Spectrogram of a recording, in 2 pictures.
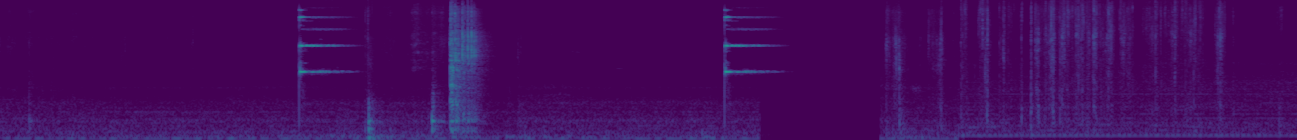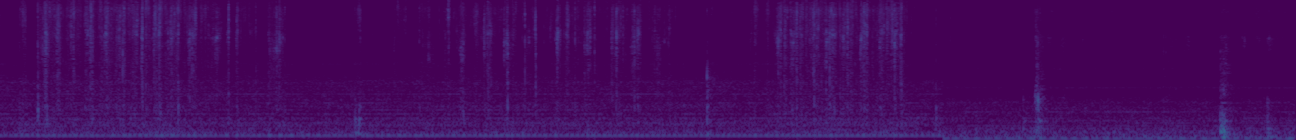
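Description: Two short, loud electronic beeps about four seconds apart, with a louder knock between them, as dough portions are weighed on a digital kitchen scale. Then come repeated bouts of rubbing and rustling as gloved hands roll soft bread dough into balls on a wooden board.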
